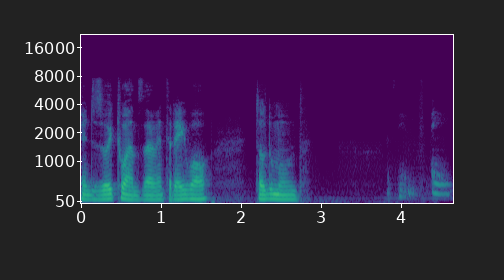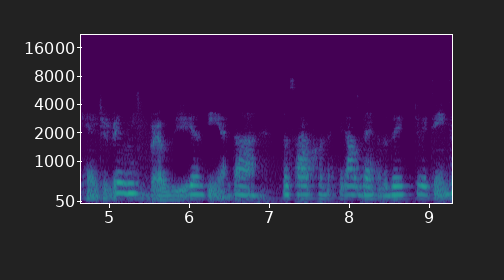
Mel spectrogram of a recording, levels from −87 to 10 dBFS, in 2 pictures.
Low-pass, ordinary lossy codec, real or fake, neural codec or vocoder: none; none; fake; codec, 16 kHz, 0.5 kbps, X-Codec, WavLM features, trained on Multilingual LibriSpeech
